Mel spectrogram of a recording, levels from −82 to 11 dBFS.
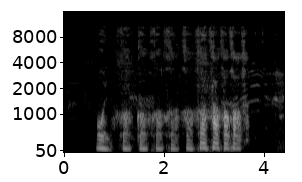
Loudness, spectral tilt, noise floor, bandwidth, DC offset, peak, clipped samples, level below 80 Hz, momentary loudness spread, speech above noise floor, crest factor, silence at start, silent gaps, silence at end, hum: -36 LUFS; -5 dB/octave; -73 dBFS; 11.5 kHz; under 0.1%; -14 dBFS; under 0.1%; -60 dBFS; 16 LU; 37 dB; 22 dB; 0.65 s; none; 0 s; none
